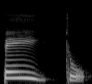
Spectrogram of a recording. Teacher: Aqui eu escuto bem a letra E, mas eu não escuto tão bem o som ali do I. Então, ali, a letra E é a minha vogal nessa sílaba e o I seria a semivogal.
